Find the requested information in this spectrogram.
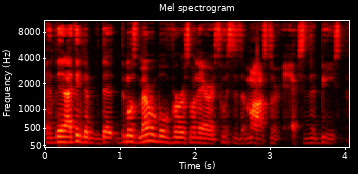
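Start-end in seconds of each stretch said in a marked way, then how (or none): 2.3-4.0 lower, softer rap quote; low part. Retold or imitated. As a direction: drop it down low before the build. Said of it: "they bring it low".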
